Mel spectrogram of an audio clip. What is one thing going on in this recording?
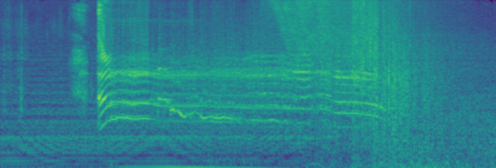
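A young boy screams in pain.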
